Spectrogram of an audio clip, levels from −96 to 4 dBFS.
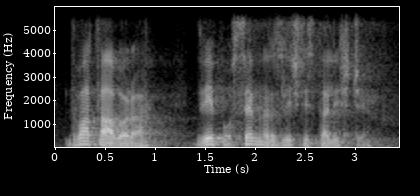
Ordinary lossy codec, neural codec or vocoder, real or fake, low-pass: Opus, 64 kbps; none; real; 5.4 kHz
